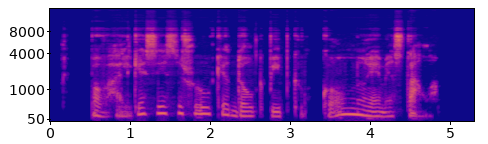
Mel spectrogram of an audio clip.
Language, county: Lithuanian, Kaunas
